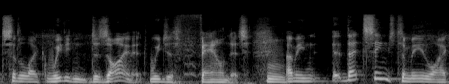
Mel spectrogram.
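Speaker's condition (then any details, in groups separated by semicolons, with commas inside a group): No condition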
